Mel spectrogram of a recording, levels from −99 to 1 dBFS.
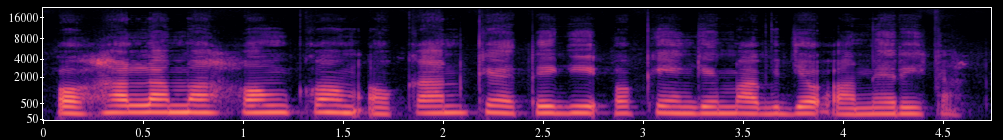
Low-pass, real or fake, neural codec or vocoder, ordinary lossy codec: none; fake; codec, 44.1 kHz, 3.4 kbps, Pupu-Codec; none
